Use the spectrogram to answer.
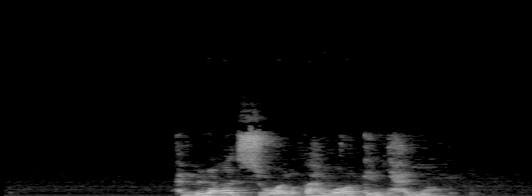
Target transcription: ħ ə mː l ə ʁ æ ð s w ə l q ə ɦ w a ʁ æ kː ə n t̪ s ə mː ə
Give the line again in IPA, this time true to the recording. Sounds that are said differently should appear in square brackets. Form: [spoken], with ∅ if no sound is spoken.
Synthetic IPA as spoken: ħ ə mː l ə ʁ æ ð s w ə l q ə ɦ w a ʁ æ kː ə n t̪ [ħ] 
